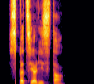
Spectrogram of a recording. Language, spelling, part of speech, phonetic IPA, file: Polish, specjalista, noun, [ˌspɛt͡sʲjaˈlʲista], Pl-specjalista.ogg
